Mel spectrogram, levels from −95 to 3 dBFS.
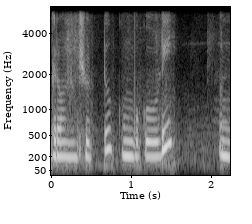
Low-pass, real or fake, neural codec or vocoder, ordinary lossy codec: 5.4 kHz; real; none; none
